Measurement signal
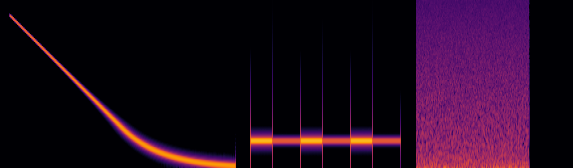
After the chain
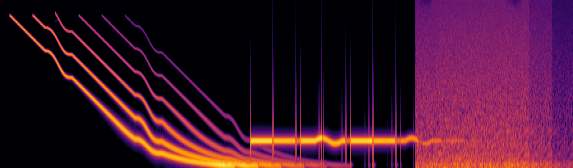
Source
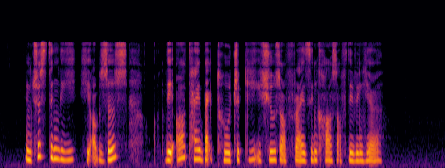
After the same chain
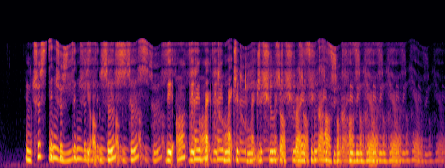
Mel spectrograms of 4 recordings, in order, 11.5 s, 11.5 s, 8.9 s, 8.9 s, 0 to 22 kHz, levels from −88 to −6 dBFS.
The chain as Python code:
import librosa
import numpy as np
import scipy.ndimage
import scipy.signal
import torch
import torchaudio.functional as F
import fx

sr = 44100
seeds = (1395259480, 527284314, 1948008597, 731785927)

p1 = fx.peak_eq(x, sr, hz=87.0, db=7.0, octaves=0.62)
p2 = p1 + fx.echo_feedback(p1, sr, ms=460, feedback_pct=42, wet_db=-4.0, dry=0)
p3 = fx.record_warp(p2, sr, rpm=33.33, depth_cents=160.0)
y = F.gain(torch.from_numpy(p3), 5.5).numpy()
